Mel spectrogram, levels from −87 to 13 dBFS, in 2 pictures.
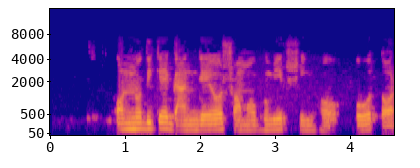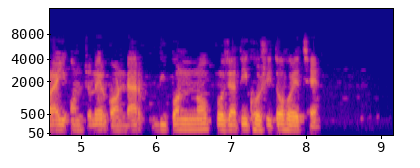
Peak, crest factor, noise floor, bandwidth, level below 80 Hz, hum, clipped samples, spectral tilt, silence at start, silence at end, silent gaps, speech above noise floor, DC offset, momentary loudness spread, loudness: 0 dBFS; 16 dB; -56 dBFS; 7.2 kHz; -56 dBFS; none; under 0.1%; -7 dB/octave; 0.8 s; 1 s; none; 40 dB; under 0.1%; 8 LU; -16 LUFS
